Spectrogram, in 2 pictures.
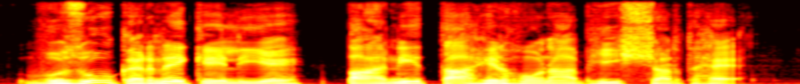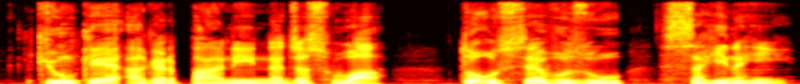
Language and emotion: Urdu, neutral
